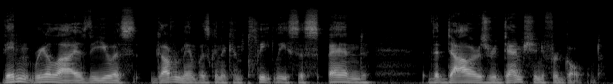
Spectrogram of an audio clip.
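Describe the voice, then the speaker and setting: A man with a very low, deep voice, worn hoarse by a cold, delivers an opinionated monologue straight to his viewers. He sounds indignant and certain, firing off sharp judgments, then stumbling and restarting mid-phrase before pressing on. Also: moderate pace. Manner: indignant, opinionated ranting with frequent self-restarts. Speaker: video creator. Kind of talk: casual monologue on economic history.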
